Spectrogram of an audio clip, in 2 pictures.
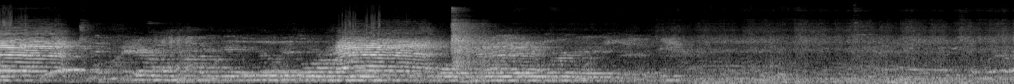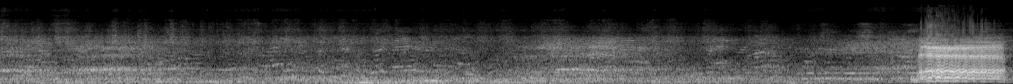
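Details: Wavering, quavering bleats from sheep shown at the 2023 Royal Winter Fair in Toronto, Canada, several overlapping in the first seconds, then a murmur of crowd voices and hall noise, with one more loud bleat near the end.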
